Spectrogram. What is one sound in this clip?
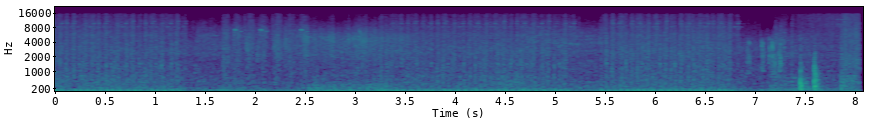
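Gunshots fire rapidly in loud bursts.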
